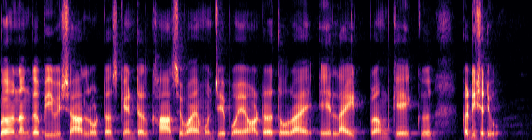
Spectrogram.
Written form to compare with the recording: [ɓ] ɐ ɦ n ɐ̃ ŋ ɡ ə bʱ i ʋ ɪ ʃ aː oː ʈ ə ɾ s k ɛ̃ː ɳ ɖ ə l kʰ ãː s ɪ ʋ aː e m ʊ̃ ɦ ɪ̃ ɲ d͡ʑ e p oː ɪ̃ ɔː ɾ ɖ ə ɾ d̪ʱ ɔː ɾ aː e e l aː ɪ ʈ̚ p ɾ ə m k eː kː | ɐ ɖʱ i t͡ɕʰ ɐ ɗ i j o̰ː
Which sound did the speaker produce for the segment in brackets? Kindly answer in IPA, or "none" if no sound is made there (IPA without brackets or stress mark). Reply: ɓ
